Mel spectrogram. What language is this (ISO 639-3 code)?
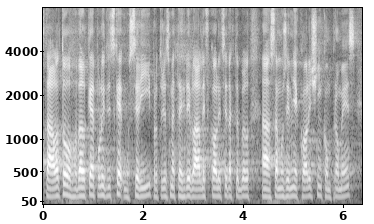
ces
